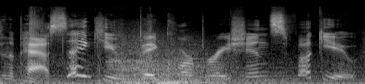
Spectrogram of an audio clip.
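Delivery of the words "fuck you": ordinary talk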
